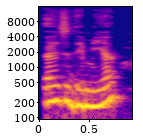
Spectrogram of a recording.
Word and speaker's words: Özdemir: Isabel Kadimatori, ich stolper immer noch, weil der Name lange Zeit falsch ausgesprochen wurde, übrigens so wie der von Cem Özdemir, aber jetzt sagen ja alle ganz wunderbar Özdemir.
